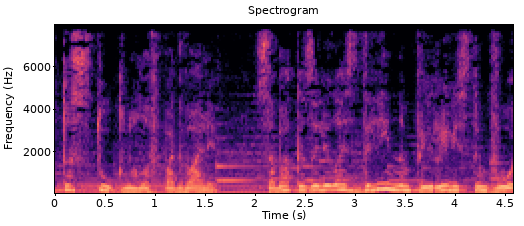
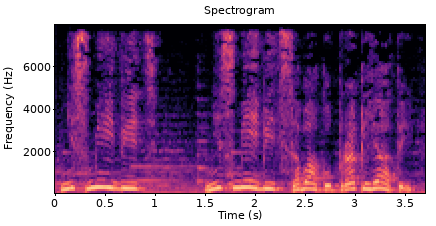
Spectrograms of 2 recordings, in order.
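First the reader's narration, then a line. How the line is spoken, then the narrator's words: Frenzied shout. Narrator (Russian): закричал в исступлении Сергей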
